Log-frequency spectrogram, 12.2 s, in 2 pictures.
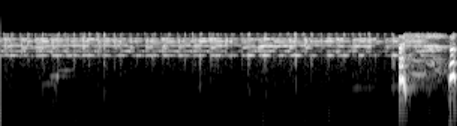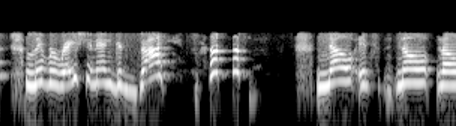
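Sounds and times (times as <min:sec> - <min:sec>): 
bell ringing: 0:00.0 - 0:06.1
speech: 0:05.3 - 0:08.4, 0:10.3 - 0:12.1.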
